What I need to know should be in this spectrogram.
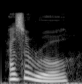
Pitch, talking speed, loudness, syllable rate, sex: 195 Hz, 220 wpm, -14 LUFS, 5.3 syllables/s, female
